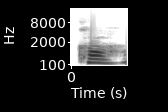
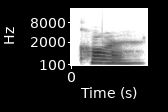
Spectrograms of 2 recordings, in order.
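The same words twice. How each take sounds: First: "ka" as car without its final R; R dropped. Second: "car" with the R clearly sounded; R pronounced. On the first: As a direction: say "ka", ending on an open vowel. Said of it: "car in middle class versus ka". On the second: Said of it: "Pronouncing R after a vowel". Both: Shown as a demonstration.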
